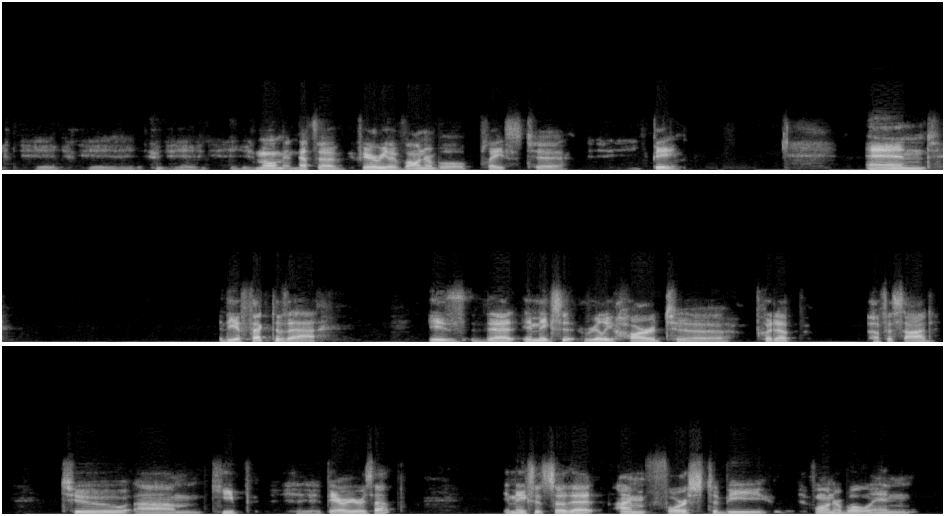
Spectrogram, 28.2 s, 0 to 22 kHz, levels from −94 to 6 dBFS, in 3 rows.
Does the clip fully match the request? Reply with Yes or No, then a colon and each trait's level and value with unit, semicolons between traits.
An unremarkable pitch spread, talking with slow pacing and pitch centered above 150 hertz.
No: average, 3.8 semitones; slow, 85 wpm; low, 120 Hz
